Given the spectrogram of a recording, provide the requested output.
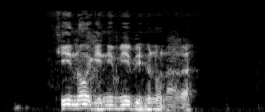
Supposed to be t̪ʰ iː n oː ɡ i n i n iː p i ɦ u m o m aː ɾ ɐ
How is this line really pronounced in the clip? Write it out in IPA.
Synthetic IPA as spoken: t̪ʰ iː n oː ɡ i n i m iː b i ɦ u n o n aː ɾ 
